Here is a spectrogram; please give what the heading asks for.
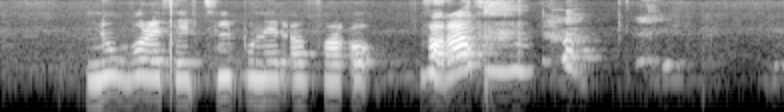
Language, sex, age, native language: Icelandic, female, 13, Icelandic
